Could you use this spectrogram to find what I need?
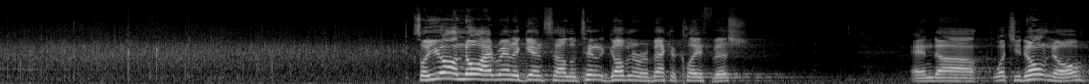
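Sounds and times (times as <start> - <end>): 
audience applause: 0.0 - 4.1
speech: 4.2 - 7.6, 9.1 - 10.8.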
